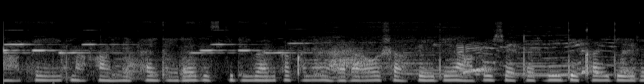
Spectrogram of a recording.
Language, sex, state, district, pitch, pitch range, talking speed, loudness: Hindi, female, Bihar, Saran, 195 Hz, 185-205 Hz, 195 wpm, -28 LUFS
